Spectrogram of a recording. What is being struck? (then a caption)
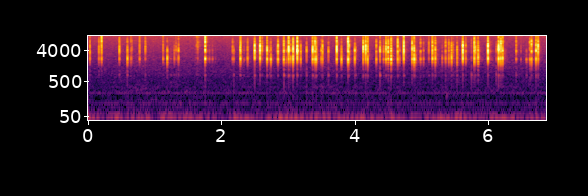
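Small plastic cosmetic jar. Long nails tap and scratch the lid and sides of a small white plastic cosmetic face mask jar. Rapid, dry, bright clicks and scratchy taps come quickly with no ring, growing busier and louder after the first two seconds. A faint low steady hum sits underneath.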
